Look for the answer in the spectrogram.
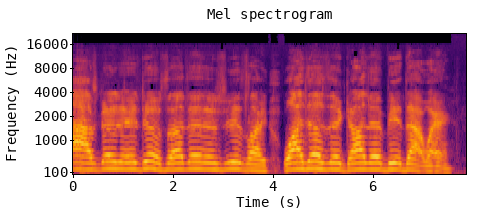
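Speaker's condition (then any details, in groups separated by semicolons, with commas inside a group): ALS; diagnosed about one year ago, needs help getting dressed, cannot tie own shoes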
